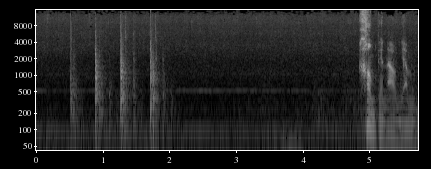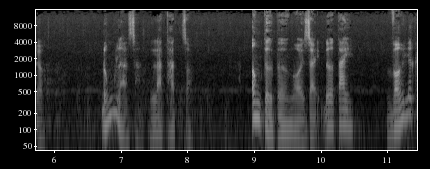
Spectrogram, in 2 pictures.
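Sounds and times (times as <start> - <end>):
faint steady tone: 0.0 - 11.4
sharp knocking: 0.5 - 2.2
speech: 5.0 - 6.0, 6.7 - 8.2, 9.0 - 11.4.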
